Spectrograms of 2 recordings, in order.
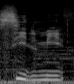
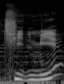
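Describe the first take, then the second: First: The name begins with an 's' sound. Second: The name begins with a 'ch' sound. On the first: The speaker calls it right. "essendo americano loro dicono Silmi" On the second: The speaker calls it wrong. "non si dice Chilmi"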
